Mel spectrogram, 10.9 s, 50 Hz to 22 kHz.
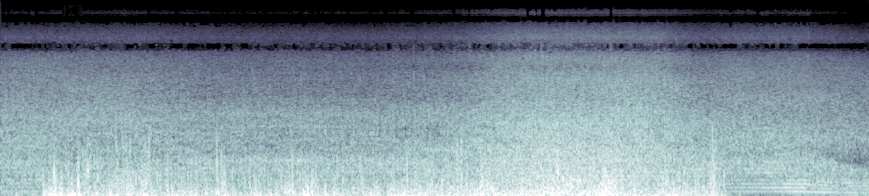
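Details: Lasko Weather-shield box fan, 2018 model, 1 amp, 60 Hz, after one year of ownership, on high speed: a steady even rush of air with a low rumble and no knocks or rattles. Normal running.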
